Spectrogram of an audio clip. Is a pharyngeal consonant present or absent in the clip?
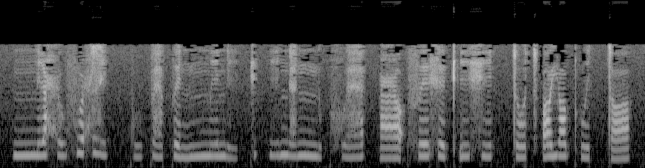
present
